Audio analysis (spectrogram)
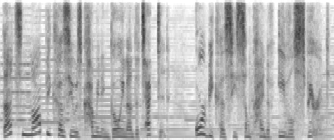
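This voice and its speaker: A calm young woman explains with clinical precision in a fairly high voice. It is measured anime game dialogue with faint music behind. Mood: calm, assured.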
